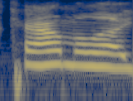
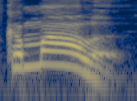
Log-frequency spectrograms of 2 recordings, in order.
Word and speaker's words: Kamala: that excitement like yes cameela yes you ain't even saying her name right it's Cala whatever Miss Harris Miss har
